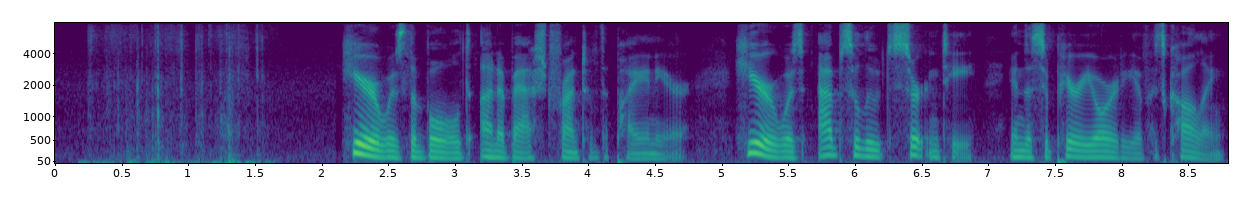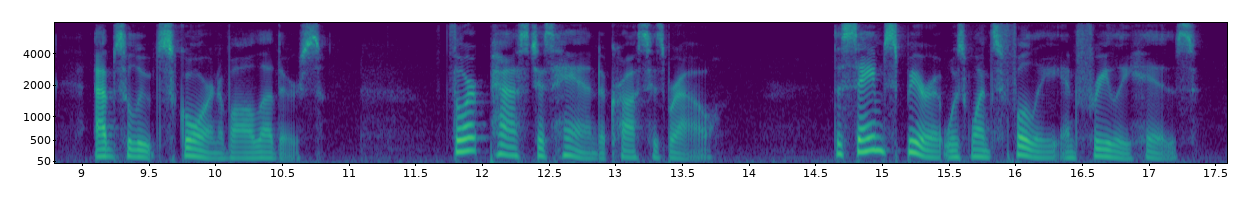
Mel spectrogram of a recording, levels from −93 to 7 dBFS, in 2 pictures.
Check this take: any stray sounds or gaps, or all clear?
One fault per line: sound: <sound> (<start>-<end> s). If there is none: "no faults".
sound: tap (0.2-1.7 s)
